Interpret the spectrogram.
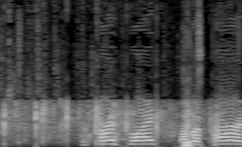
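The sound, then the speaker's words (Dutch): A team reacting as data confirming a first flight comes in: a few scattered, modest claps at the start, soon joined and partly covered by raised voices calling out in short, excited bursts. “Ze, ze klappen nog vrij bescheiden.”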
